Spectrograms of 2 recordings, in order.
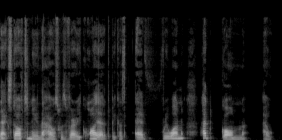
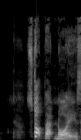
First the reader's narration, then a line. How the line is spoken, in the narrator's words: said Amelia Jane crossly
